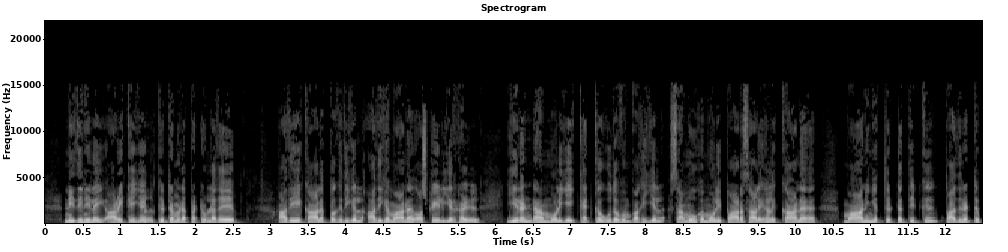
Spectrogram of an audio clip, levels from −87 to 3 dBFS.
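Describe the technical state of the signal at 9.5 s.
Lost LE Audio frames from 9.54 to 9.66 s: about 70 ms of short gaps, the longest around 20 ms, are filled with sign-scrambled repeats of earlier spectra. This gives a grainy speech smear, which shows as blurred spectrogram columns and noisy waveform patches.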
